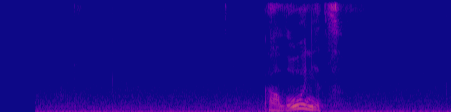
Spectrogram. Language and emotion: Russian, positive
